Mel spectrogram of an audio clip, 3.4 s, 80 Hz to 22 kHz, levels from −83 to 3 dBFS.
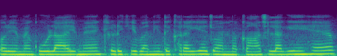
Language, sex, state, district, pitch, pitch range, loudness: Bundeli, female, Uttar Pradesh, Hamirpur, 210 Hz, 210-220 Hz, -11 LUFS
